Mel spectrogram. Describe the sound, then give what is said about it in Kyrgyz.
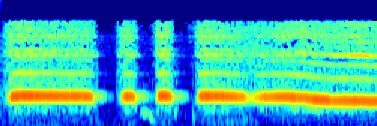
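A clay whistle (Kyrgyz chopo choor) is blown in a clear, high, steady tone. A long held note breaks into two short toots, then sounds again at length and sags slightly in pitch near the end. “Бул чопочор бала кезде ушундай бир ышкырыктар болчу эле. Ошон үчүн үн чыкты го”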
